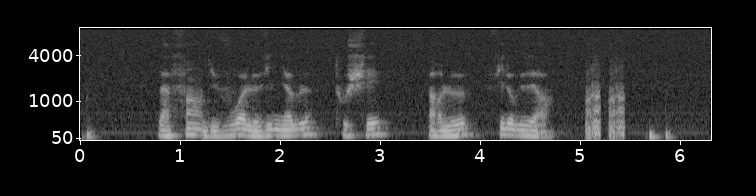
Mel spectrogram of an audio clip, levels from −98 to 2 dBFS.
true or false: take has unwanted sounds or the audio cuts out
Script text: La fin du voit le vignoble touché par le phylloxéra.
true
